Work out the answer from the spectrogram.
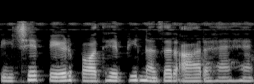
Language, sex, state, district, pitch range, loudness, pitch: Hindi, female, Bihar, Purnia, 160-180 Hz, -19 LUFS, 165 Hz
